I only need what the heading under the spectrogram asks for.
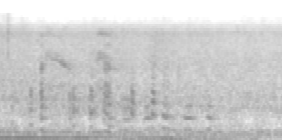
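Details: Chickens and roosters dirt bathing, with a close run of quick, low clucks repeated several times in two seconds over a deep hum.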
